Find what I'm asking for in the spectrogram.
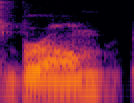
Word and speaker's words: Brom: My first name's Brome. It's spelled B-R-O-M, but it's a long O, like the city Rome with a B.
